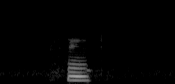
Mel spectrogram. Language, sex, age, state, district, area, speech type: Santali, female, 18-30, West Bengal, Birbhum, rural, conversation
